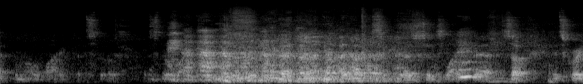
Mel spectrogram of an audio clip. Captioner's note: laugh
